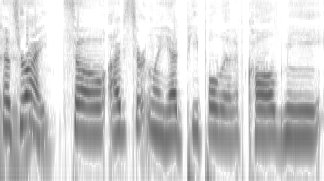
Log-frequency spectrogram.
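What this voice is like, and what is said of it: Hoarse, laryngitis-sounding voice. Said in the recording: “today I don't sound like myself ... with a sore throat ... It just sounds like it is. It's just like a laryngitis I've had all week”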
